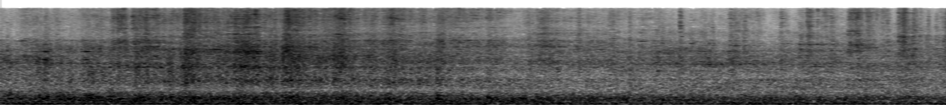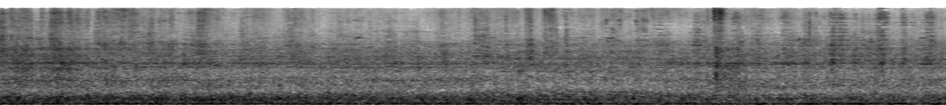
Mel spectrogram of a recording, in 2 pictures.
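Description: Freight cars of a slow-moving Canadian National freight train rolling past: a steady rumble of steel wheels on rail with some clickety-clack at the rail joints. The train is riding its brakes lightly.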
